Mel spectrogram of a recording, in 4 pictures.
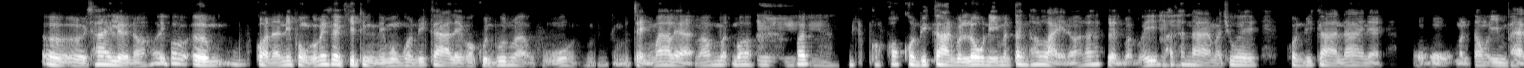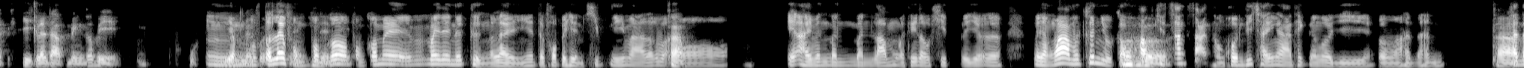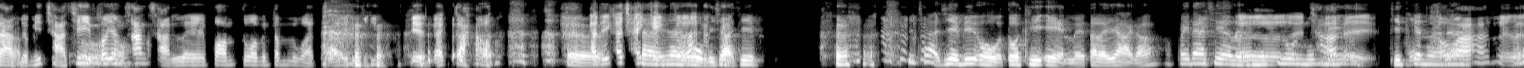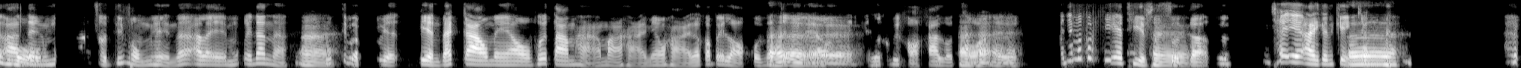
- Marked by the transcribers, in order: in English: "อิมแพกต์"; other background noise; laugh; laughing while speaking: "เปลี่ยนแบ็กกราวนด์"; in English: "ครีเอต"; giggle; tapping; chuckle
- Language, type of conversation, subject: Thai, unstructured, เทคโนโลยีช่วยให้การทำงานมีประสิทธิภาพมากขึ้นได้อย่างไร?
